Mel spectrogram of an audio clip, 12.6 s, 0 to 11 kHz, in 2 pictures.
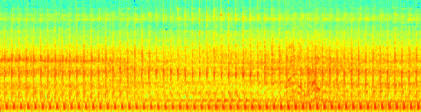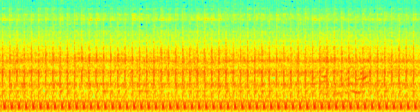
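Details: NF19 single-cylinder diesel, original and unmodified: strong evenly spaced thumps holding steady with no stumbles or rattles; clean, vibration-free running.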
